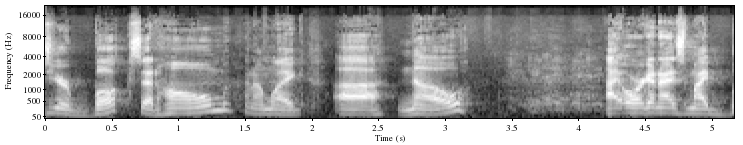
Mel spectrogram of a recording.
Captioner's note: laughter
